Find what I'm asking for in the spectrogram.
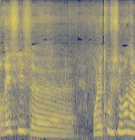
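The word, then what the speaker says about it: resis: Moi je l'écris avec un seul S parce que c'est pas nécessaire d'en mettre deux, puisque en breton le S se prononce toujours S, même s'il est entre deux voyelles, donc autant aller au plus simple. D'ailleurs, on le voit souvent écrit, récis aussi, avec un seul S.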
